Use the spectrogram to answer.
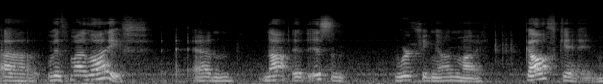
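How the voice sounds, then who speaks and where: With an American accent, a woman talks at a very slow pace with long, frequent pauses and lively intonation. Her pitch is fairly low, and there is noticeable background noise. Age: 80s+. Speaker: retired eye surgeon. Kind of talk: interview.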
